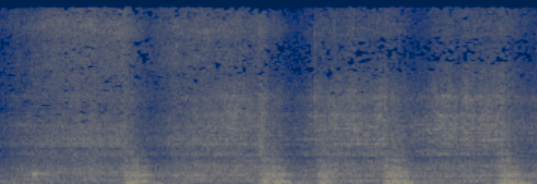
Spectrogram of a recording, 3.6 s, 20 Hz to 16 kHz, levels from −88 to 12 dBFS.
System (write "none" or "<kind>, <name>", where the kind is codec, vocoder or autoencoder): none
